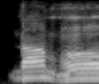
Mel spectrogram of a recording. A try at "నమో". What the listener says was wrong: నమో దీర్ఘం ఉందండి. నమో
